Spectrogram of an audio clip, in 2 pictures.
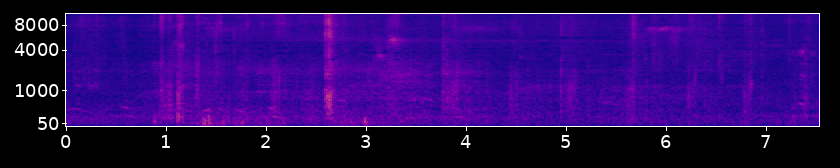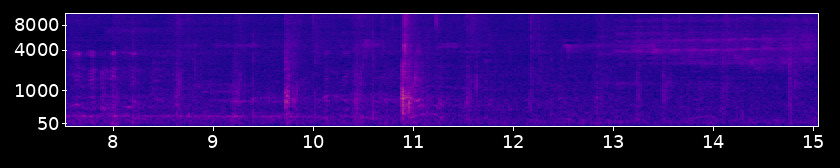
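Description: Irregular footsteps and clicks from someone walking with a handheld camera. The loudest knocks come about a second in, near three seconds and near eleven seconds. Faint voices can be heard in the background.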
